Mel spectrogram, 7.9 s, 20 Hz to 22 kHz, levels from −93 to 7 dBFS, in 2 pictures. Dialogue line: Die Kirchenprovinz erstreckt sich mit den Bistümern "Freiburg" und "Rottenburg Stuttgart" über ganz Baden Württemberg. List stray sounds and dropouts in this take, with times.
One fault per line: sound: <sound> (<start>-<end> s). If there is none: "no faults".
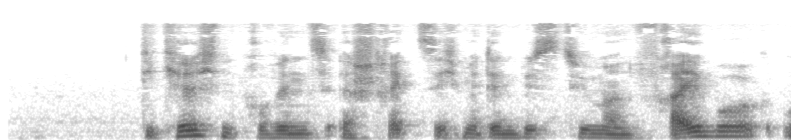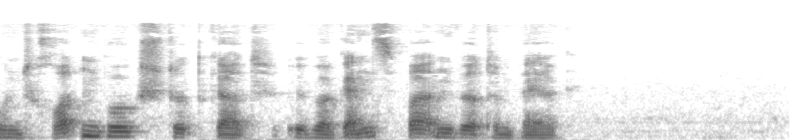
no faults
